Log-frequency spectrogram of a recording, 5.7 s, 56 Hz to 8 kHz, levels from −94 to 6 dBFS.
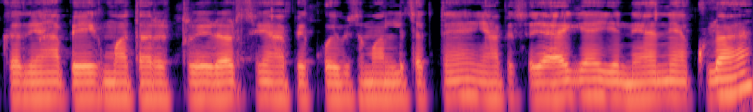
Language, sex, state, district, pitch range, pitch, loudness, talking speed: Hindi, male, Bihar, Supaul, 105-110 Hz, 105 Hz, -21 LUFS, 265 wpm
